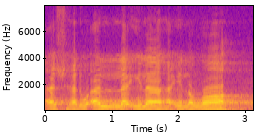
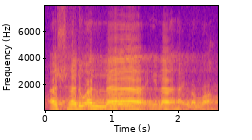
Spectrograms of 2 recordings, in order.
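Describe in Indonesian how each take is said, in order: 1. Vokal pada 'la' pendek. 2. Vokal pada 'la' panjang. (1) "jangan kalian baca" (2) "La-nya harus panjang"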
